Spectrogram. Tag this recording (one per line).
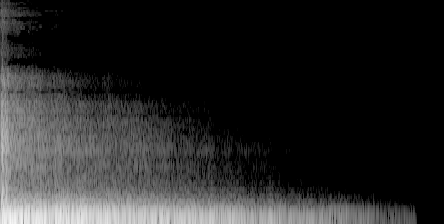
explosion
firearm
boom
explode
military
army
battle
bang
detonation
war
grenade
dynamite
bomb
explosive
